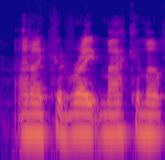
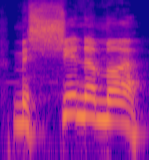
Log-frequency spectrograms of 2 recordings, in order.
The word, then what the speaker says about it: Makima: I said, and I could write Machinima, chat. See, Lousy Goose. Ah, yes, Machinima. Yeah, he did for sure. Why do you keep mispronouncing Makima?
